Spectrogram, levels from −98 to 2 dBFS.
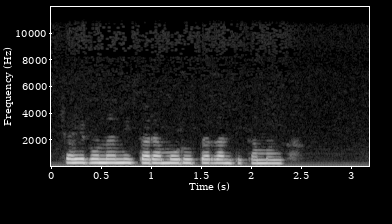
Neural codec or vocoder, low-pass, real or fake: none; 10.8 kHz; real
